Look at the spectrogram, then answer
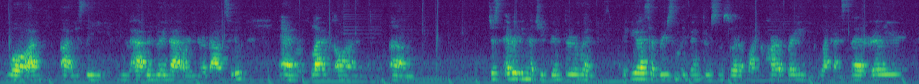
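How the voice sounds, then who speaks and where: With music in the background, a woman with a fairly low pitch speaks at a moderate pace. Her loudness swings widely, and she leaves long, frequent pauses. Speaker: tarot reader. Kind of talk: tarot reading monologue. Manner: casual, animated.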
